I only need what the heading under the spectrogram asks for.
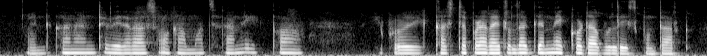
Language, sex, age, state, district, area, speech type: Telugu, female, 30-45, Telangana, Hanamkonda, rural, spontaneous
